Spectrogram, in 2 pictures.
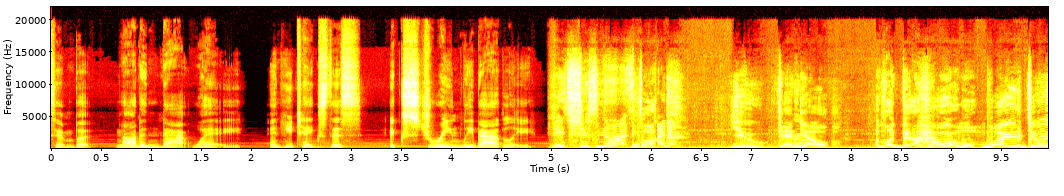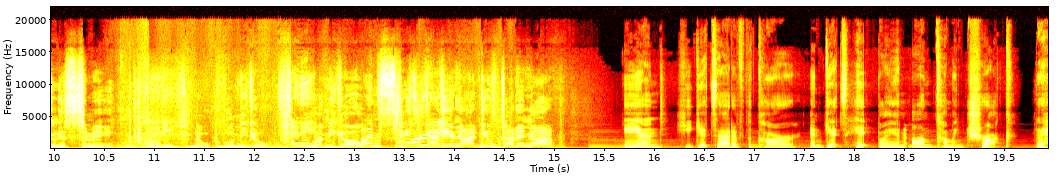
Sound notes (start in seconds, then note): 7.6 stammers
